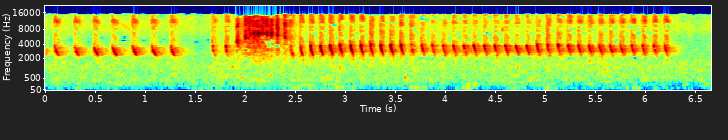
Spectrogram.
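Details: High, spaced chirps from a kapas tembak, then a harsh buzzy rush, then a long fast rolling trill of bright repeated notes that gradually fades.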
